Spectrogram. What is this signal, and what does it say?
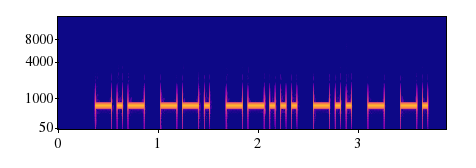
Morse code, heard as a keyed tone, about 22 wpm, 700 Hz. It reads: KG7DTN
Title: USA Call Signs Repeated 2x 22wpm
